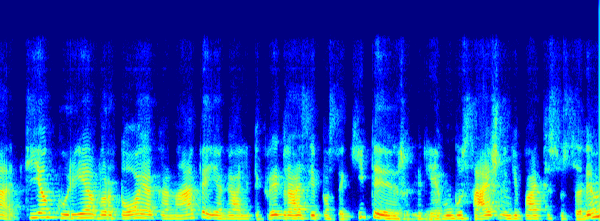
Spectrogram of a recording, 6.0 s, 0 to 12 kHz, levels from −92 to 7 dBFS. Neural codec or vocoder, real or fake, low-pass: vocoder, 22.05 kHz, 80 mel bands, WaveNeXt; fake; 9.9 kHz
